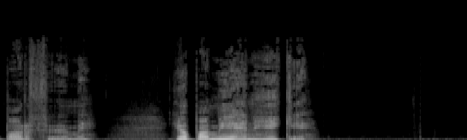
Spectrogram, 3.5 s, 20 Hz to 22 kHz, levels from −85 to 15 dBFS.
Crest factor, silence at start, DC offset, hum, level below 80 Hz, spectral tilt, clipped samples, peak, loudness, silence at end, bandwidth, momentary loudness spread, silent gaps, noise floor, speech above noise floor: 22 dB; 0.05 s; under 0.1%; none; -36 dBFS; -7.5 dB/octave; under 0.1%; -2 dBFS; -20 LUFS; 1.2 s; 14 kHz; 20 LU; none; -58 dBFS; 38 dB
